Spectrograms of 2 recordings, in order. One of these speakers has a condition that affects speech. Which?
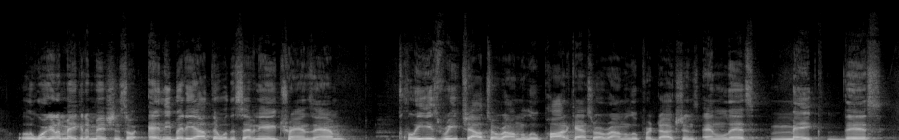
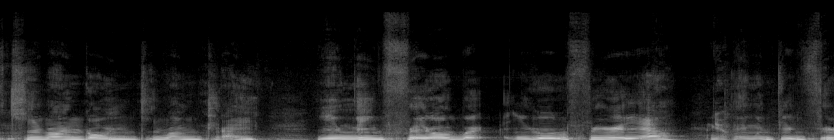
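The second: cerebral palsy.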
